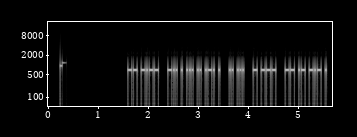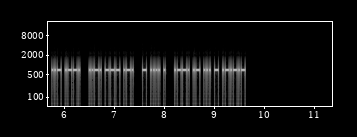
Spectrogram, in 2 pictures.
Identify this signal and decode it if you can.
Morse code, heard as a keyed tone, about 44 wpm, 700 Hz. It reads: MY DESIRE IS TO MAKE UP FOR THE PAST.
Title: Sentences from Top 1100 Words 45wpm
